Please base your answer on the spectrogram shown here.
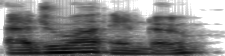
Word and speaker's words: Adjoa Andoh: So the correct pronunciation is Adjoa Andoh.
